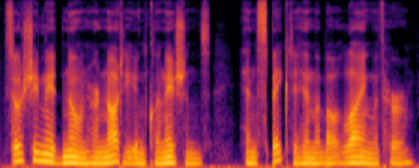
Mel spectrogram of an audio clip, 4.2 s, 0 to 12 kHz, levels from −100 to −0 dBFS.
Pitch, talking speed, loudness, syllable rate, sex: 115 Hz, 215 wpm, -18 LUFS, 5.9 syllables/s, male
